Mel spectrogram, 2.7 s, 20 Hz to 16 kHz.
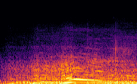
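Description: A modified Suzuki Gixxer SF 250 motorcycle engine revs up close and loud, its pitch climbing and then easing in one sustained pull, with a steady mechanical clatter and no talking.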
